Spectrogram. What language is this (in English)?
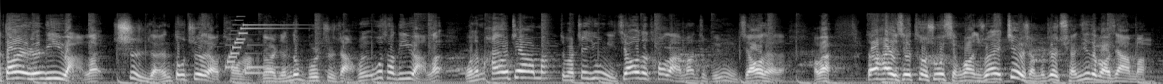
Chinese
